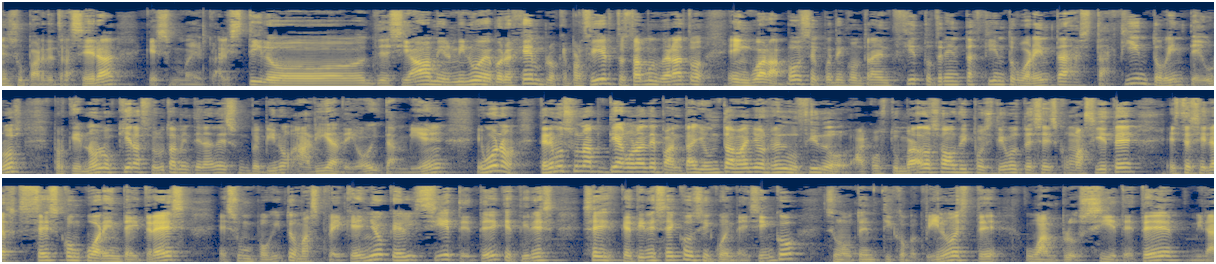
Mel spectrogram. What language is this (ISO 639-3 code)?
spa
